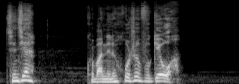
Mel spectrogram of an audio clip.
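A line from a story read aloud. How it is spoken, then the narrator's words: Loud yell. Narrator (Chinese): 左文思 大叫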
